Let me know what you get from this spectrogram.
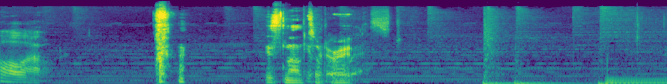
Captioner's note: chuckling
